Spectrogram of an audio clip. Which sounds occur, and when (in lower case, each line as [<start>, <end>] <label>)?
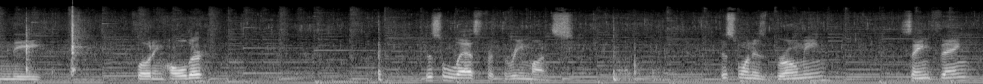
[0.00, 0.43] male speech
[0.00, 9.83] liquid
[0.00, 9.83] music
[0.23, 0.29] tick
[0.69, 0.75] tick
[1.35, 2.00] male speech
[3.76, 3.83] tick
[4.18, 5.75] male speech
[6.10, 6.17] tick
[6.31, 6.36] tick
[7.16, 8.31] male speech
[9.02, 9.72] male speech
